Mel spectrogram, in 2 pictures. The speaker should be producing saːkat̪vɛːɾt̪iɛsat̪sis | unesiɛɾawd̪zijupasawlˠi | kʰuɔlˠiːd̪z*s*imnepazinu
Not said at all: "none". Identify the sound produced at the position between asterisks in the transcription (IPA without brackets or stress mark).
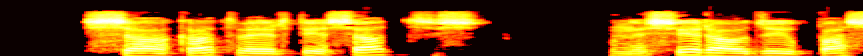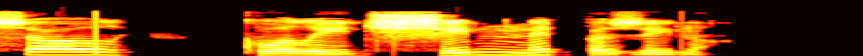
ʃ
